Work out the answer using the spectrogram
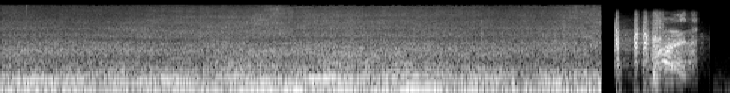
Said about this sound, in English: it's a rainy day. Not very pleasant out. I'm in a shelter. And just waiting get home. So yeah, there's a lot of people out here, a lot of cars. So yeah, just doing something different, seeing how it sounds. Just ambient sounds of Hamilton, Ontario.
